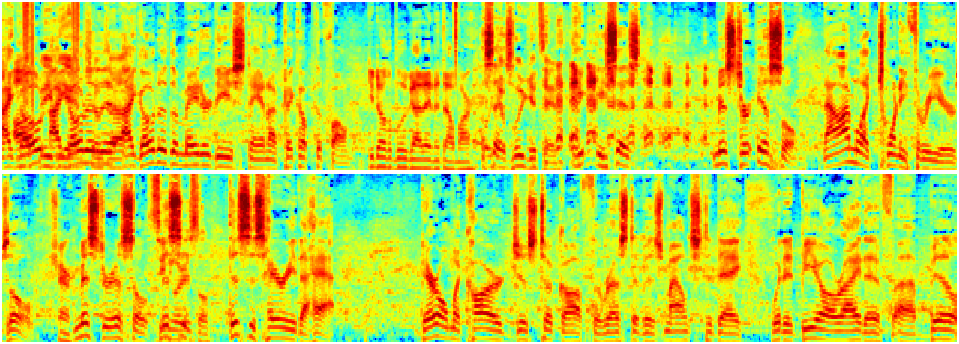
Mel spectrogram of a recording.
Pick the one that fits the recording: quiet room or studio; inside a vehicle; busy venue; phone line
busy venue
